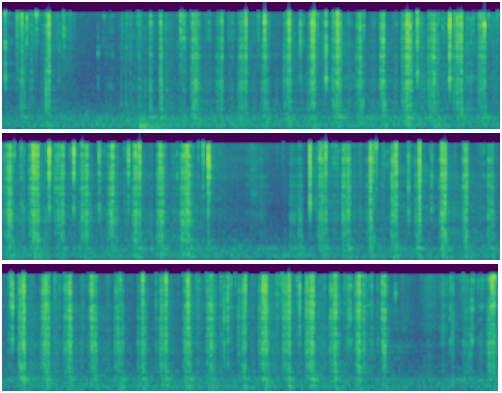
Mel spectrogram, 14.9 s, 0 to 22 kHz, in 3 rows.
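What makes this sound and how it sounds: A metal scalpel blade repeatedly scrapes cracked varnish off the flat, solid surface of an old oil painting in short strokes, leaving flakes piling up. Dozens of quick, dry, bright scratches follow one another in an uneven rhythm, with brief quiet pauses around 1, 7 and 14 seconds.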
